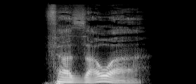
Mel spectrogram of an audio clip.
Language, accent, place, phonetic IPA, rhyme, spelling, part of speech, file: German, Germany, Berlin, [fɛɐ̯ˈzaʊ̯ɐ], -aʊ̯ɐ, versauer, verb, De-versauer.ogg
- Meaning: inflection of versauern: 1. first-person singular present 2. singular imperative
